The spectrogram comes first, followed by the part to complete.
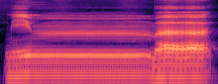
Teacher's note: tahan dulu suara mimnya dua harakat · cara membacanya yaitu tahan dulu suara mimnya 2 harakat, mimma. Kemudian pada lafal ma ada mad tabi'i lagi yaitu adanya fathah bertemu alif. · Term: ghunah, gunnah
